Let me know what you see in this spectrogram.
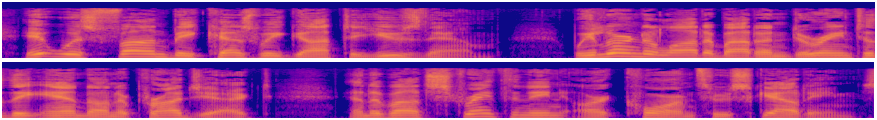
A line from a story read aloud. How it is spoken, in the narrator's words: Sam says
